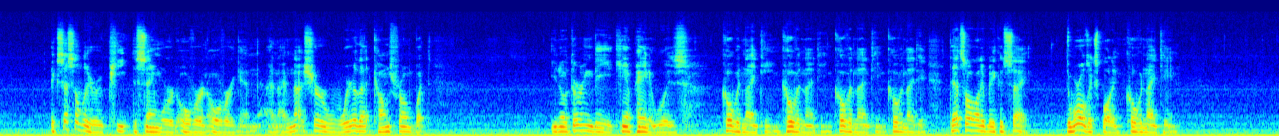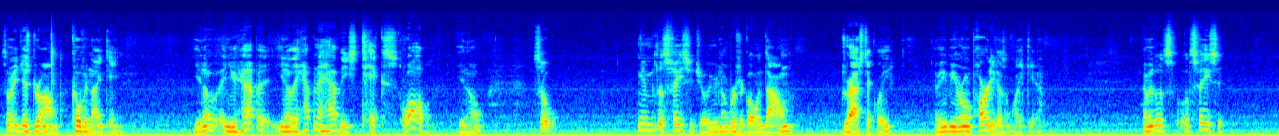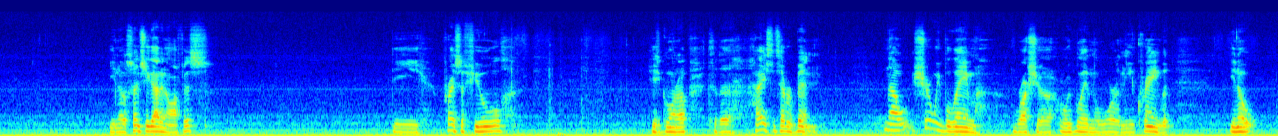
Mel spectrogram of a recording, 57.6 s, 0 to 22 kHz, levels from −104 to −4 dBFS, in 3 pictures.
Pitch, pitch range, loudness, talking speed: 130 Hz, 105-145 Hz, -35 LUFS, 130 wpm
